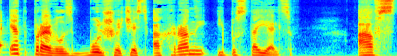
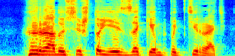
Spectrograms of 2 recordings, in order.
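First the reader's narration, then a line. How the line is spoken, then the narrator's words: Laughing. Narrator (Russian): хохотнул охранник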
